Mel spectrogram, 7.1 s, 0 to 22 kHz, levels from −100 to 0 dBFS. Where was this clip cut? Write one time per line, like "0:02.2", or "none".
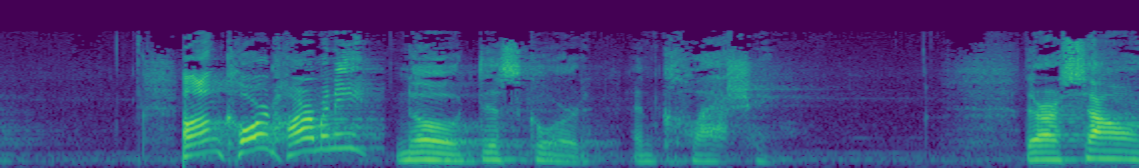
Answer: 0:02.4
0:03.9

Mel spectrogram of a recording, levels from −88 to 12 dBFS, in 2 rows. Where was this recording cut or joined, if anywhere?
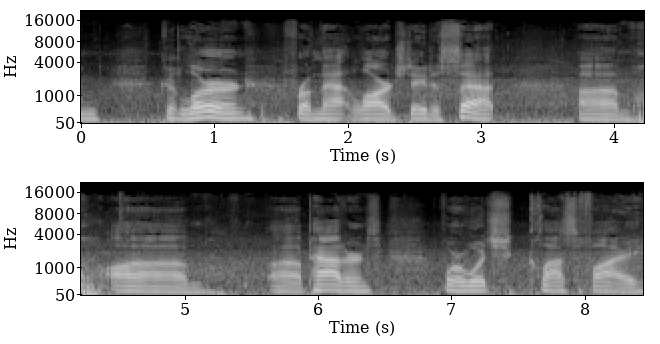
none

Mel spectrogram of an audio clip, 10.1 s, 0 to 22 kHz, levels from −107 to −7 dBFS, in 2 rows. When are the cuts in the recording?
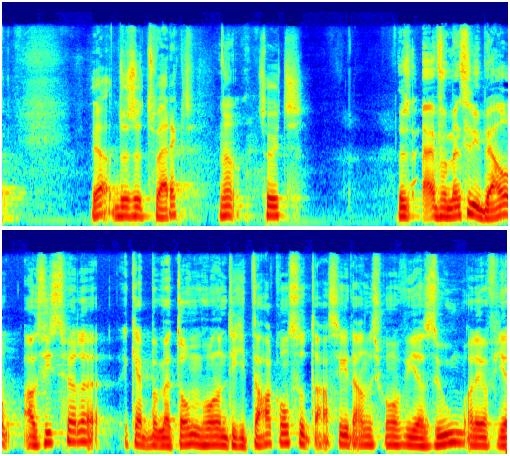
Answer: none

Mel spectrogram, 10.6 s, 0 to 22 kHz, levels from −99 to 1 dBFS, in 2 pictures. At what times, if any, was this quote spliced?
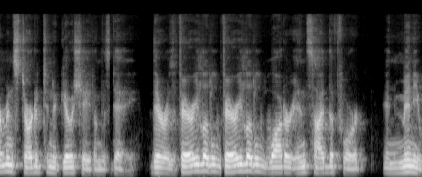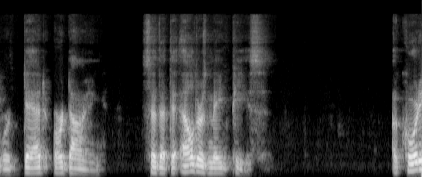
0:01.4
0:01.8
0:02.8
0:04.7
0:05.9
0:06.8

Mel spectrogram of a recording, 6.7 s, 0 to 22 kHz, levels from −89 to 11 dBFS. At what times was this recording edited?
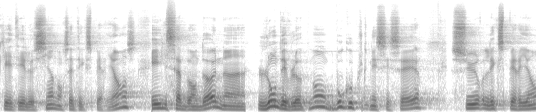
0:01.9
0:03.1
0:04.5
0:05.6

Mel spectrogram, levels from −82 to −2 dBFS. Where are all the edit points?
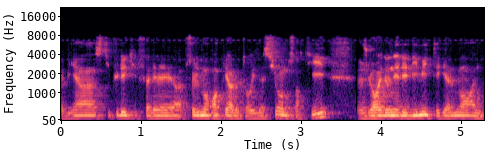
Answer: none

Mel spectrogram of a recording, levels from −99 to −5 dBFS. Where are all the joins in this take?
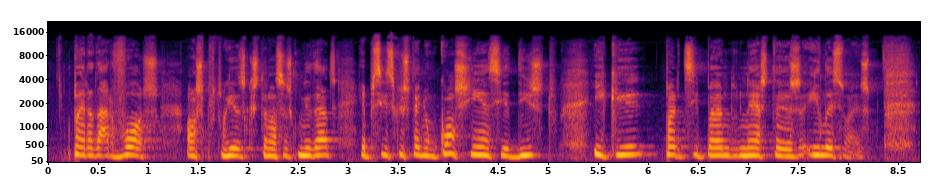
0:02.2
0:03.6
0:06.1

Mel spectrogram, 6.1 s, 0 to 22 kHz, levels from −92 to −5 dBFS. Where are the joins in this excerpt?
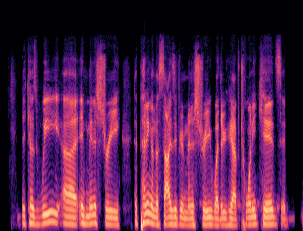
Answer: none

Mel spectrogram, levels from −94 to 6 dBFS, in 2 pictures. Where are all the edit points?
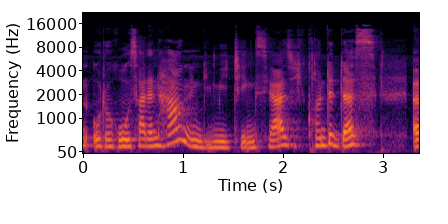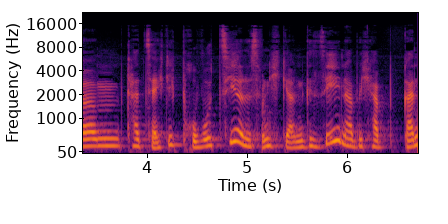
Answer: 0:03.2
0:05.2

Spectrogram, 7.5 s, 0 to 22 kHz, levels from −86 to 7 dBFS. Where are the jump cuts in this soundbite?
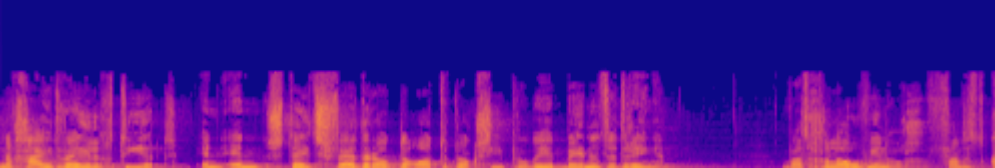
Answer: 0:01.4

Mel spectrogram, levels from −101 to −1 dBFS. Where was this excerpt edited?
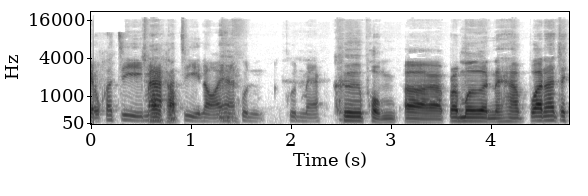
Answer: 0:02.4
0:03.1

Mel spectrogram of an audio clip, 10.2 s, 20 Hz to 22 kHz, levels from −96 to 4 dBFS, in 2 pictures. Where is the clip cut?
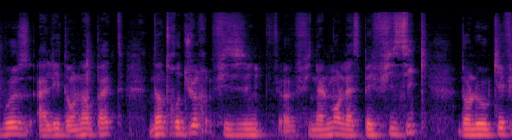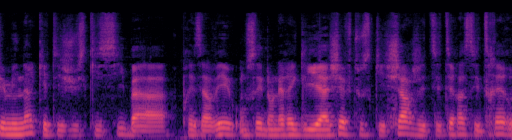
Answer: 0:06.9

